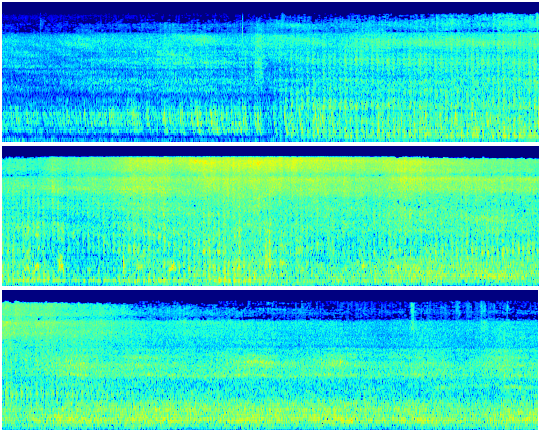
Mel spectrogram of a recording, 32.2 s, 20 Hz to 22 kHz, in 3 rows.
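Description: LMS Jubilee class three-cylinder 4-6-0 steam locomotive 45596 Bahamas approaching and passing at speed, growing louder until it is loudest as the engine goes by about halfway through, with a hiss of steam. After that comes the steady rolling and clickety-clack of its coaches.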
